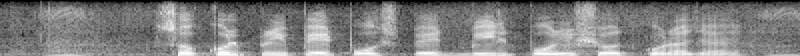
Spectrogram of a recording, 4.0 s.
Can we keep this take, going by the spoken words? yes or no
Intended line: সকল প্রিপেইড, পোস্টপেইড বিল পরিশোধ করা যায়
yes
